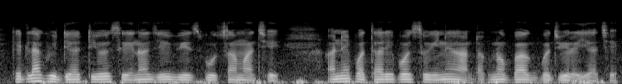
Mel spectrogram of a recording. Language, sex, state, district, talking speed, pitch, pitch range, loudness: Gujarati, male, Gujarat, Valsad, 145 wpm, 110 Hz, 105-120 Hz, -19 LUFS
